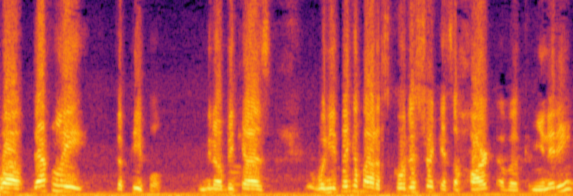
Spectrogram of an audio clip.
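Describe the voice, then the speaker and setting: Here a man talks at a very fast pace. Noticeable background noise runs behind him. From Texas, Baytown. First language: Spanish. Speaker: school superintendent. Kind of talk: interview answers. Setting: on a school bus.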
